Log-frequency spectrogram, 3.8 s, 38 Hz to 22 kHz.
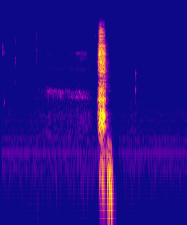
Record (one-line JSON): {"exhalation_length": "3.8 s", "exhalation_amplitude": 30850, "exhalation_signal_mean_std_ratio": 0.18, "survey_phase": "beta (2021-08-13 to 2022-03-07)", "age": "45-64", "gender": "Male", "wearing_mask": "No", "symptom_cough_any": true, "symptom_runny_or_blocked_nose": true, "symptom_fatigue": true, "symptom_fever_high_temperature": true, "symptom_headache": true, "symptom_change_to_sense_of_smell_or_taste": true, "symptom_onset": "4 days", "smoker_status": "Ex-smoker", "respiratory_condition_asthma": false, "respiratory_condition_other": false, "recruitment_source": "Test and Trace", "submission_delay": "1 day", "covid_test_result": "Positive", "covid_test_method": "RT-qPCR", "covid_ct_value": 13.8, "covid_ct_gene": "ORF1ab gene", "covid_ct_mean": 14.0, "covid_viral_load": "25000000 copies/ml", "covid_viral_load_category": "High viral load (>1M copies/ml)"}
